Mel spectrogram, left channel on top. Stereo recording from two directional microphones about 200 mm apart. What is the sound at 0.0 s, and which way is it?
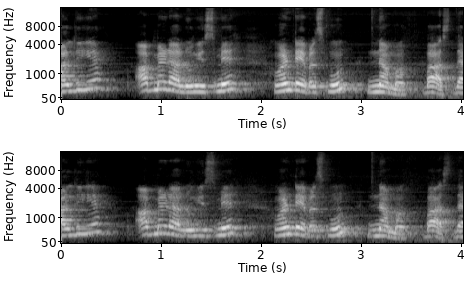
A woman's voice, 55° left (ahead or behind).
